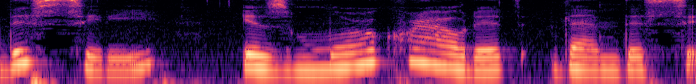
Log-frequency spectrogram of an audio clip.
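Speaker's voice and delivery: ordinary talk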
